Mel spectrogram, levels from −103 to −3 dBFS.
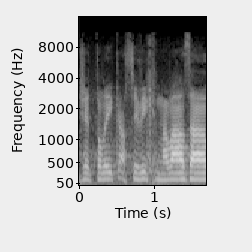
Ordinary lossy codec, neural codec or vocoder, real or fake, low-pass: MP3, 48 kbps; none; real; 14.4 kHz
